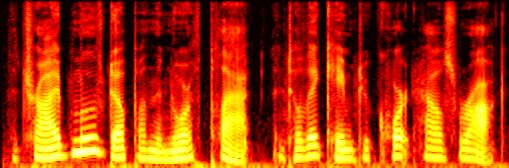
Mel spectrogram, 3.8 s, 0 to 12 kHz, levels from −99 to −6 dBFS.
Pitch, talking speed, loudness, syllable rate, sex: 145 Hz, 235 wpm, -20 LUFS, 5.7 syllables/s, female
